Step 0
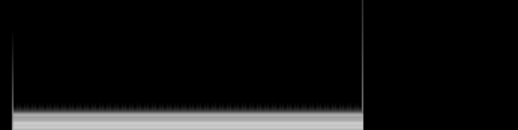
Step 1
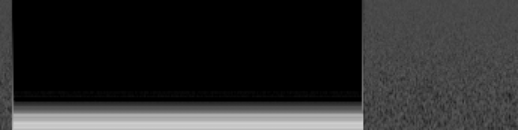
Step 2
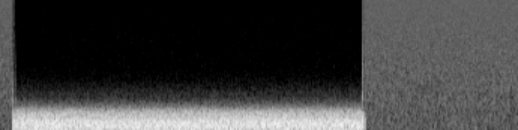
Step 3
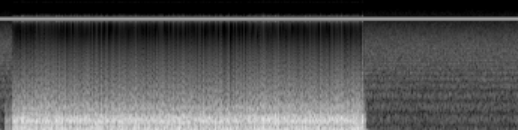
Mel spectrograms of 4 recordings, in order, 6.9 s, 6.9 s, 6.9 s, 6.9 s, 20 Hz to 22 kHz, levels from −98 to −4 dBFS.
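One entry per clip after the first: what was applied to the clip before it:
envelope flattener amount 100%
random phases in short frames; double-tracking delay 27 ms −12 dB; level +9 dB
lower of the sound and its delayed copy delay 2.7 ms; backwards echo 103 ms −18.5 dB; switching amplifier with a slow clock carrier 12,000 Hz; level −3.5 dB

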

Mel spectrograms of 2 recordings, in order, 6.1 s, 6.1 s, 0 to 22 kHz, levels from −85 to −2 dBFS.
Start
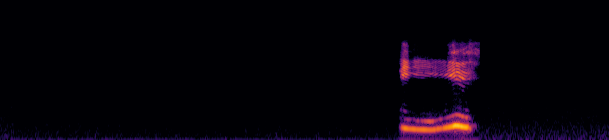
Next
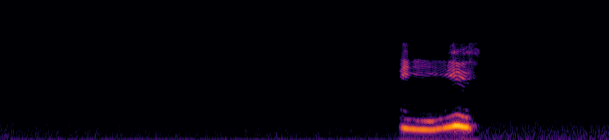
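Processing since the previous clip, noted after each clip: tilt shelving filter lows +7 dB, about 850 Hz
level −5.5 dB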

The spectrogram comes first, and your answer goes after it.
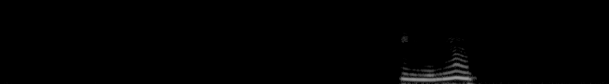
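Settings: tube saturation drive 22 dB, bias 0.5
Savitzky-Golay smoothing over 41 samples
brickwall limiter −27.5 dBFS, peak gain reduction 7 dB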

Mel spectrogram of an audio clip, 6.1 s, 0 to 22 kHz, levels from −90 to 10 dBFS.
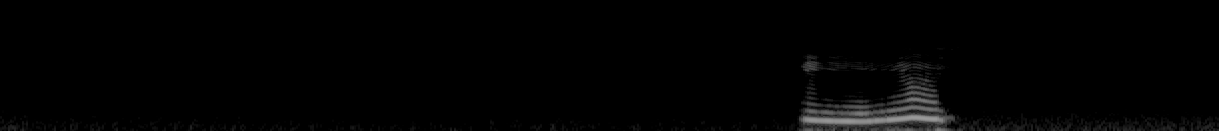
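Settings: dynamic equaliser 1,600 Hz, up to +4 dB, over −51 dBFS, Q 0.78
level −4 dB

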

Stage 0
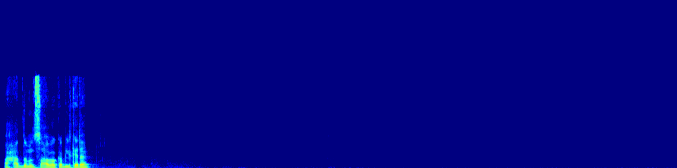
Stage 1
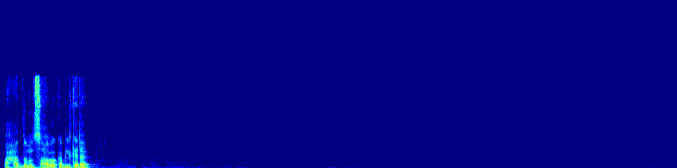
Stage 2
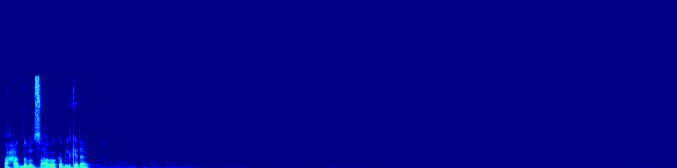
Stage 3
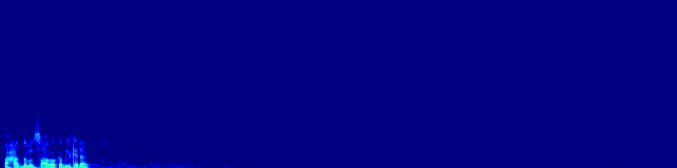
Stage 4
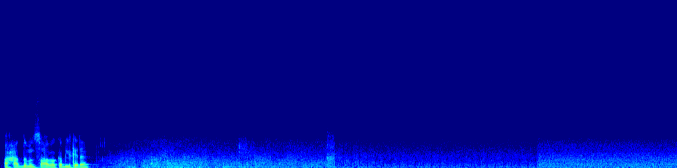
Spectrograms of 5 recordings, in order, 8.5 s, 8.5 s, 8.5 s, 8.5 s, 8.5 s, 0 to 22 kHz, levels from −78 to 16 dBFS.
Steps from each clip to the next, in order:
parametric band 330 Hz −5.5 dB 0.21 octaves
downward compressor 5 to 1, threshold −35 dBFS, peak gain reduction 15 dB
Chebyshev band-pass filter 110–3,700 Hz, order 3
multiband upward and downward compressor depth 70%; level +11.5 dB

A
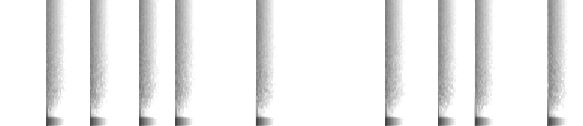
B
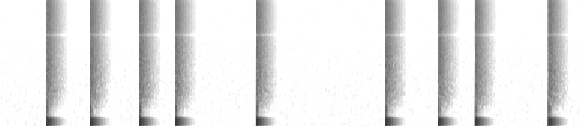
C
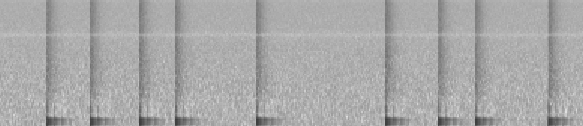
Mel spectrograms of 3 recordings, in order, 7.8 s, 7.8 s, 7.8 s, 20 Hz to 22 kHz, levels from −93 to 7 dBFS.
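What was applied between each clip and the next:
in parallel at −3.5 dB: sine wavefolder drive 9 dB, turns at −7.5 dBFS; on the sum: notch filter 7,000 Hz, Q 5.4; level −3.5 dB
converter with a step at zero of −31 dBFS; feedback echo with a low-pass in the loop 96 ms, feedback 35%, level −13 dB; level −2.5 dB

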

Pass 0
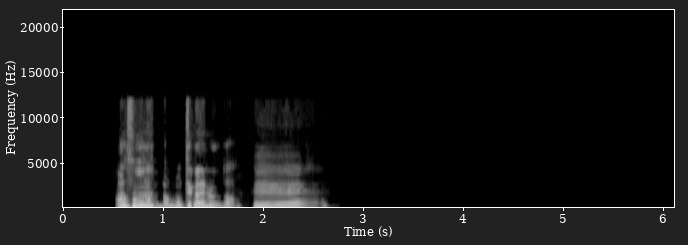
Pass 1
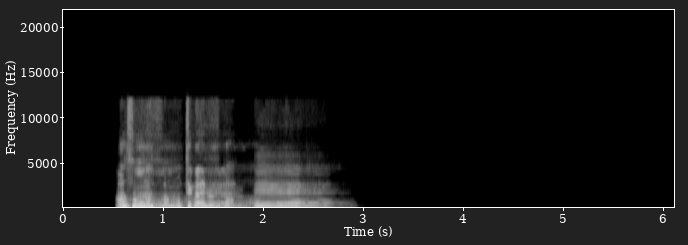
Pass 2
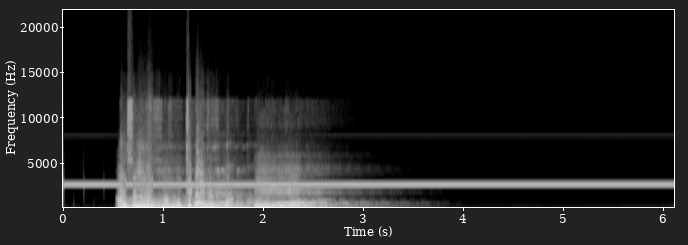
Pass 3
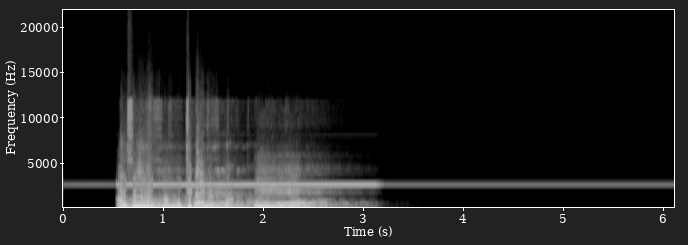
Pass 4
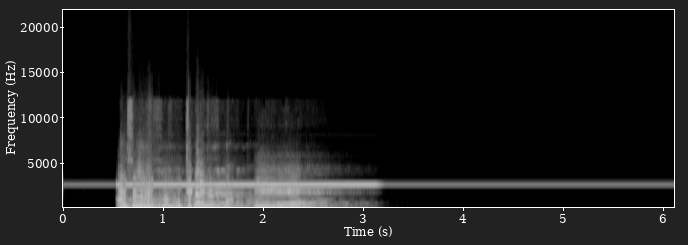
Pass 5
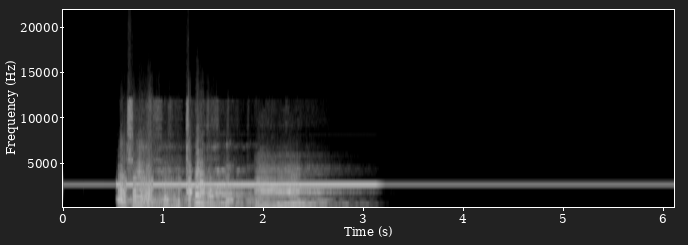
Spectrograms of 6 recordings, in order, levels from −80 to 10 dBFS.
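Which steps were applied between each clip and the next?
reverb whose tail is shaped and stops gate 320 ms rising, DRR 11 dB; level +2.5 dB
steady tone 2,700 Hz −24 dBFS; delay that swaps between a low-pass and a high-pass 101 ms, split 860 Hz, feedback 67%, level −12 dB; sine wavefolder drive 7 dB, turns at −0.5 dBFS; level −1 dB
noise gate with hold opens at −13 dBFS; level −3.5 dB
parametric band 2,000 Hz +13 dB 2 octaves; level −8 dB
high-pass filter 580 Hz 12 dB per octave

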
